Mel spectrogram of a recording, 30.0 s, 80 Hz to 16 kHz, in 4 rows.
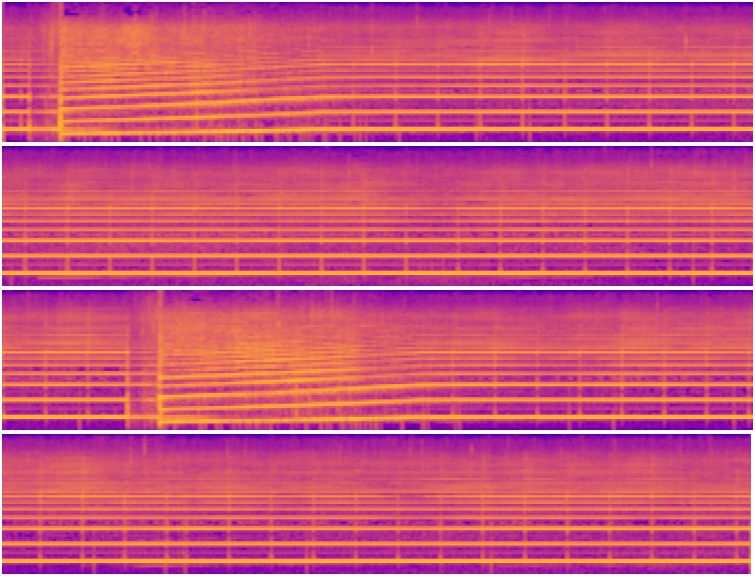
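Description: Whelen 2906 electronic outdoor warning siren sounding a loud, steady tone in a test. About half a second in and again about halfway through, the tone briefly cuts out, then slides back up to full pitch over about three seconds.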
